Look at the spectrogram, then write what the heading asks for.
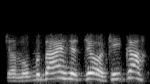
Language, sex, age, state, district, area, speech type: Sindhi, female, 60+, Delhi, South Delhi, urban, conversation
